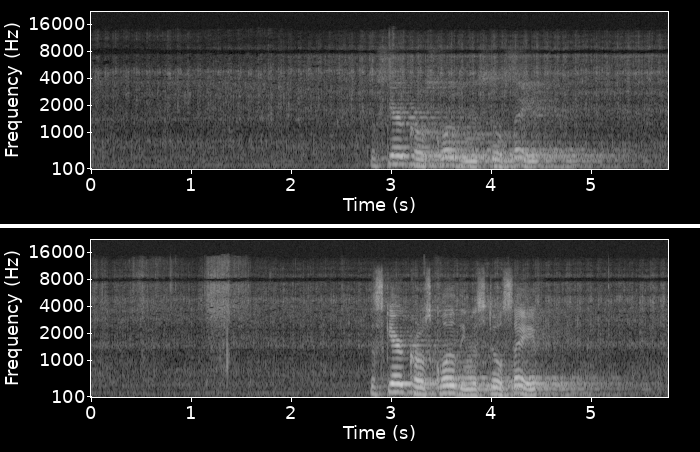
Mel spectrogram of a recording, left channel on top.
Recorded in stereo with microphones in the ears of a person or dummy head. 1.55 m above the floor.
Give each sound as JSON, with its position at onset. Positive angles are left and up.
{"t": 2.8, "sound": "a man speaking", "side_deg": -80, "distance_m": 0.5}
